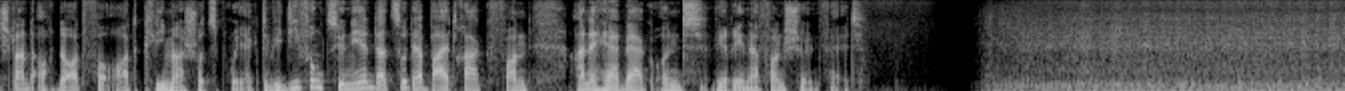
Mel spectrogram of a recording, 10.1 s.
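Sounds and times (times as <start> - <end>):
speech: 0.0 - 6.6
cargo motor tricycle engine running: 7.4 - 10.0.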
